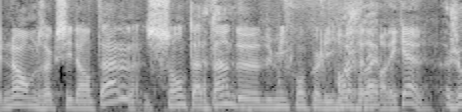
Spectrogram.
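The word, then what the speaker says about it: microcaulie: Alors ça s'écrit micro comme un micro et ensuite C-A-U-L-I. Ah, microcolie, ça change microcolie.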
